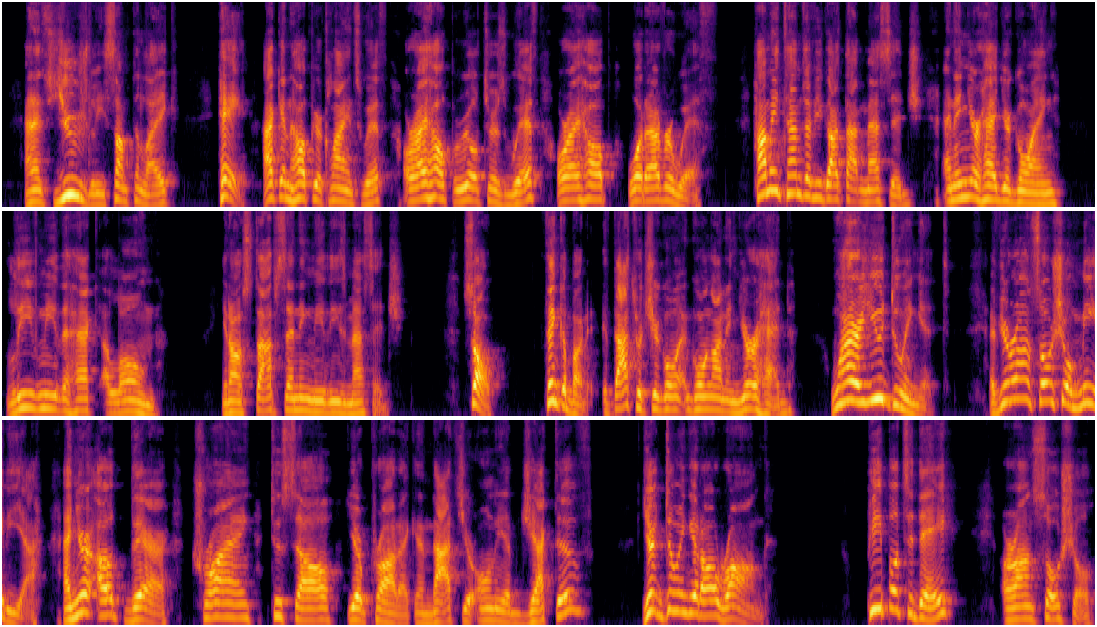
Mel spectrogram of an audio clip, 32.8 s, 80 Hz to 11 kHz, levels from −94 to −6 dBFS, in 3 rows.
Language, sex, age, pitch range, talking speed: English, male, 30-49, 130-185 Hz, 175 wpm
